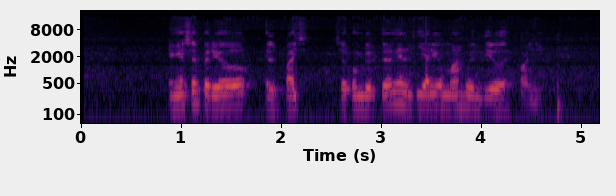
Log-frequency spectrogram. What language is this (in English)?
Spanish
